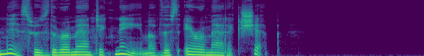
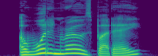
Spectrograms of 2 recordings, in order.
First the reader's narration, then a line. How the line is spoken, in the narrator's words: he cried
